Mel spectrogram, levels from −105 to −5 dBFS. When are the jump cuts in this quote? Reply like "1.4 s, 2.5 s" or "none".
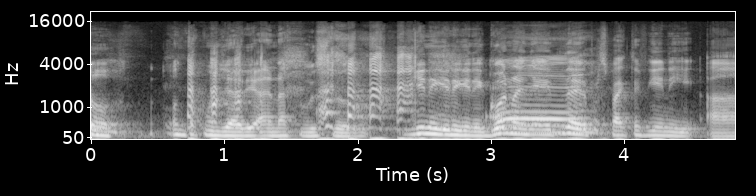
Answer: none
